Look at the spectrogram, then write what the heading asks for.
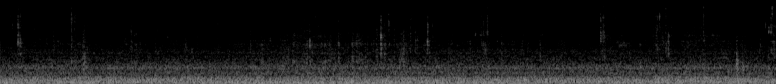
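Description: A man chewing fries, with faint scattered mouth clicks, over a steady low hum inside a car.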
